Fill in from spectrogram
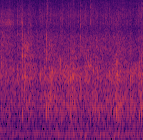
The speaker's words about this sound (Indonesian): Tepuk tangannya pula yang paling meriah buat Tuhan kita. Lebih meriah lagi buat Tuhan kita.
